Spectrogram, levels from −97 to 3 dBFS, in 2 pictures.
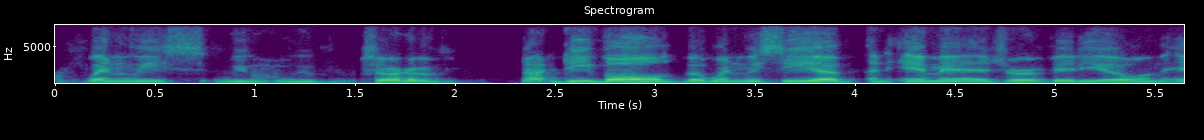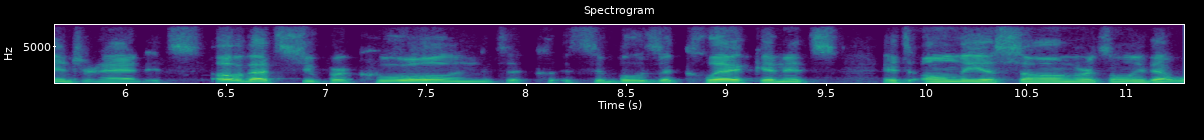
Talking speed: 225 wpm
